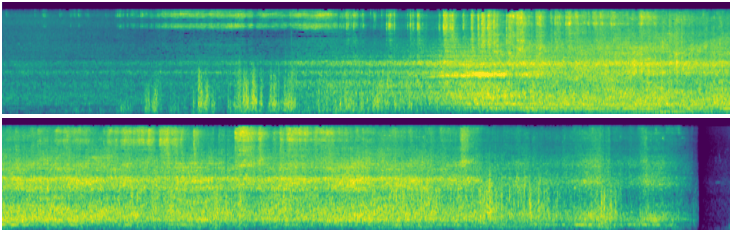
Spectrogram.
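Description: Long freight train of loaded timber wagons passing close by, its wheels rumbling and clattering over the rail joints. The sound builds from a few seconds in and is loudest and steady from about nine seconds on.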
